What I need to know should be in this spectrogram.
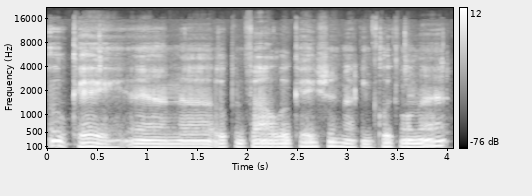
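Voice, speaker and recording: An older American man with a low, creaky voice talks through a computer demonstration. He speaks casually and haltingly, thinking aloud as he goes. His delivery is flat, with little rise or fall. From United States. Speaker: ham radio video host. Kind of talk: casual screen-share tutorial narration. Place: indoors at a computer desk.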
